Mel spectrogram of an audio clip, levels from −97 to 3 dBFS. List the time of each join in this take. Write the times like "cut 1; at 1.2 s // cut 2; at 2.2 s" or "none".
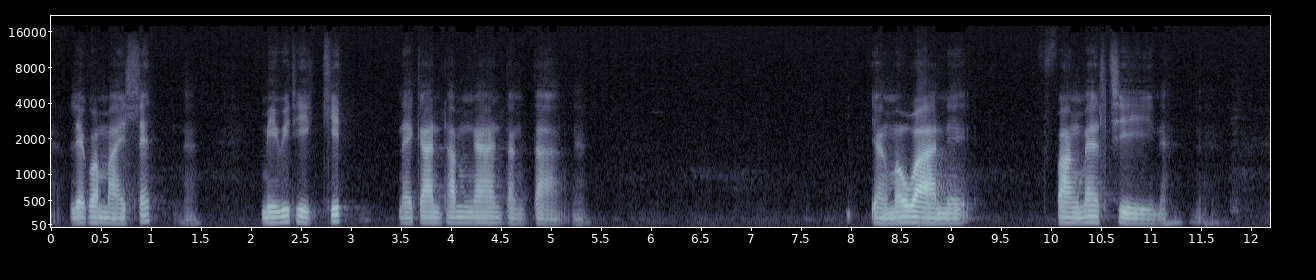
none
